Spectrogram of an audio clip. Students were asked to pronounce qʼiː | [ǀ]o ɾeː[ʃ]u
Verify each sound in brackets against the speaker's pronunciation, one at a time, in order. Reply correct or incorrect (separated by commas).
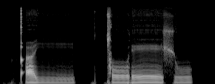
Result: correct, correct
